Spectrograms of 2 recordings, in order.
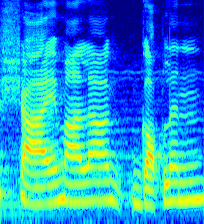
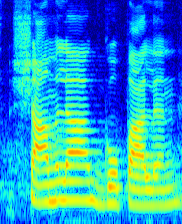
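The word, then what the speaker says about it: Shyamala Gopalan: States in India so he keeps calling her shy Mala golin Harris catch an Indian person on the street and ask them how do you say this name and they would tell you shamala gopalan Harris her mother if she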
